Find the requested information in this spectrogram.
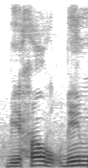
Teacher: حا زبر حر را کو موٹا کر کے پڑھیں گے اور اس ہا کو دوسرے جو دو آنکھوں والا ہا ہوتا ہے اس سے جدا کر کے پڑھیں گے اس کو درمیانی حصے سے حلق کے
